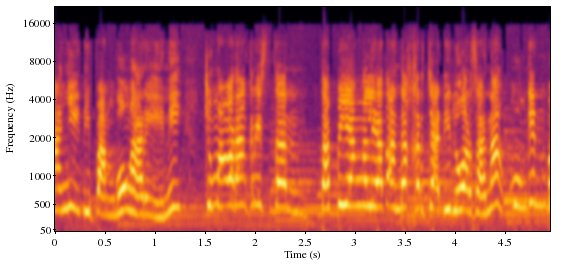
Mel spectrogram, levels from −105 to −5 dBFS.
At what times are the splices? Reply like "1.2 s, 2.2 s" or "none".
2.5 s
